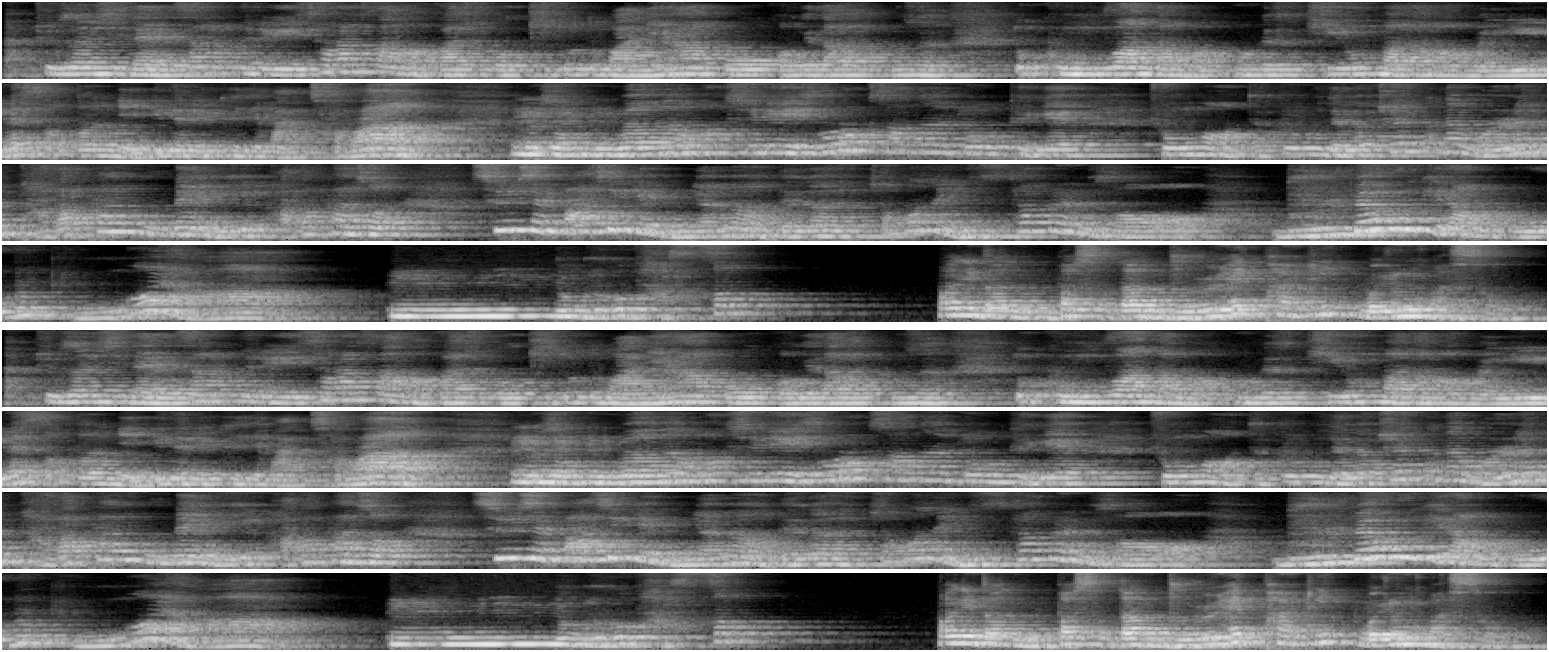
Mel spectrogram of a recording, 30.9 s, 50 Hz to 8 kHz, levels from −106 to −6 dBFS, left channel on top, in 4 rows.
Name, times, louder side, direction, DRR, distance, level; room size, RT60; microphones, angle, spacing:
voice 1, 0.0-24.6 25.9-26.9, equal, 15° left, -7 dB, 3.1 m, -29 dB
voice 2, 10.3-10.7 25.1-26.2 27.8-30.7, equal, 55° right, 1 dB, 2.1 m, -24 dB
11.5 x 6.0 x 6.1 m, 0.97 s
head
